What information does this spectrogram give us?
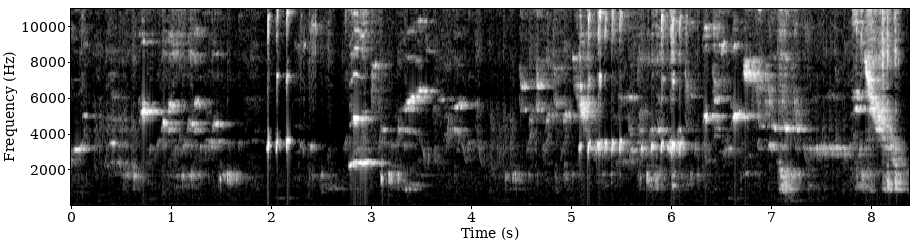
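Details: Varied chattering song of a male Gloster canary with a female, mixing sweeping whistles, buzzy trills and quick chirps in dense phrases with short pauses between them.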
